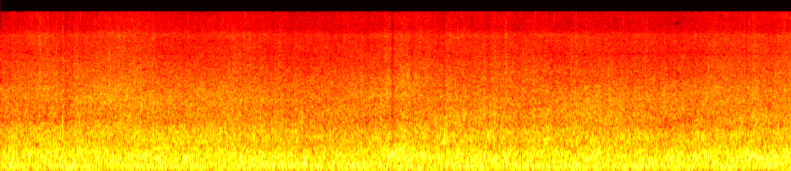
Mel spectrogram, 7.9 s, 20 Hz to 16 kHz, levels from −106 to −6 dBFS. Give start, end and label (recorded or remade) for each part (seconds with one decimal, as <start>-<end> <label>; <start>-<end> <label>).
0.0-2.1 recorded; 2.1-3.3 remade; 3.3-7.9 recorded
